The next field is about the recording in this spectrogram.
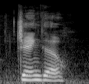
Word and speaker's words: Django: Django. – Okay. The D is silent.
